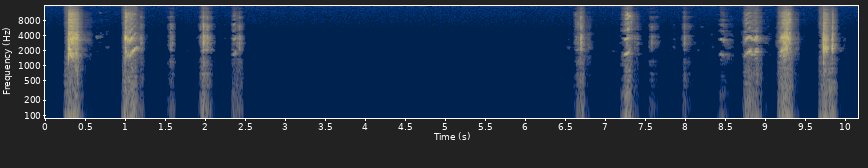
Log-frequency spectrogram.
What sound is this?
Opening and closing an aluminium bottle cap. Recorded in Samson Go Mic. Post-processed in Audition.
Recorded by Joseph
